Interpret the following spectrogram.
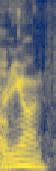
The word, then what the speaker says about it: Patreon: and syllable of Patreon Acolyte. is pay. So Patreon. not Patreon. pay.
